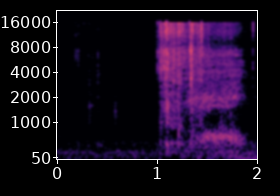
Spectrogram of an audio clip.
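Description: Clear plastic packaging bag crinkling as it is handled, starting about a second in and lasting just under a second.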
